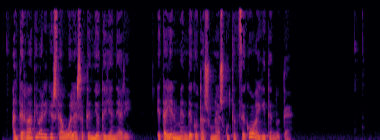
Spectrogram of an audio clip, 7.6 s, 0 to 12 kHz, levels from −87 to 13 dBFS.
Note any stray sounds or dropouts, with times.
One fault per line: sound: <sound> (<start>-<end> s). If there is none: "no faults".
no faults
